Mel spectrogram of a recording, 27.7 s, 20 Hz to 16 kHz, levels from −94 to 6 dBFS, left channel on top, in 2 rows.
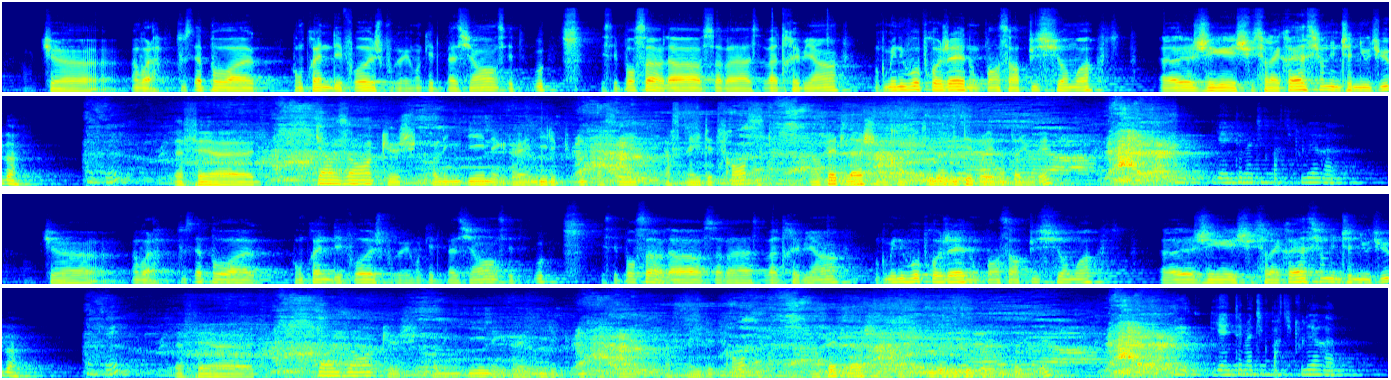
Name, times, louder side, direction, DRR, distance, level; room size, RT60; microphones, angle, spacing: voice 1, 0.4-2.6 2.9-8.4 8.7-11.0 11.6-14.1 15.6-16.5 17.0-24.4, left 5 dB, 65° left, 0.4 m, -32 dB
sound 1, 14.7-25.6, left 1 dB, 15° left, 0.9 m, -34 dB
voice 2, 14.7-15.1 25.0-27.2, right 1 dB, 90° right, 1.5 m, -43 dB
23.0 x 12.5 x 4.2 m
head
